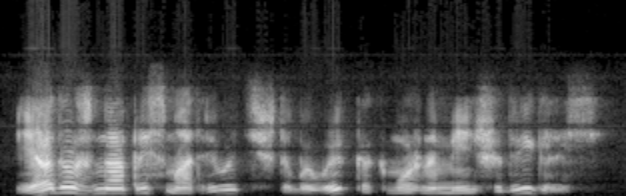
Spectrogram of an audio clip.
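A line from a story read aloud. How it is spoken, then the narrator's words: Gentle, smiling nurse. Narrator (Russian): ласково улыбнулась сестра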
